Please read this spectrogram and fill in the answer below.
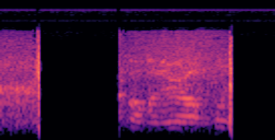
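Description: VHF marine radio traffic: the end of one voice transmission, cut off by a click, then dead silence, then a short indistinct voice burst of under a second that also stops with a click.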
